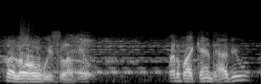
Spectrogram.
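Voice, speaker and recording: An actor playing a deranged, obsessive jilted sculptor turned murderer in 1940s radio horror style, brooding, halting and melodramatic. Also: male voice, mid-range voice, expressive, natural voice. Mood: obsessed, menacing. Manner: brooding, halting, melodramatic, lurching from murmur to shouting. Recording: muffled old 1940s radio broadcast with music.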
